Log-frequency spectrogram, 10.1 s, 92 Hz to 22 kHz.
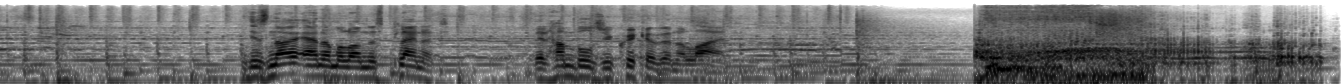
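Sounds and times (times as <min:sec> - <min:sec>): background music: 0:00.0 - 0:10.0
lion roaring: 0:07.3 - 0:10.0.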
